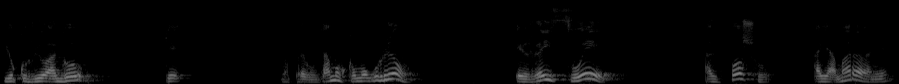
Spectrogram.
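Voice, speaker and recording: A man's voice: mid-range voice, big pitch swings, slow pace, pauses often, dark tone. A male pastor preaching a sermon, telling the story with repeated key phrases. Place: church.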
